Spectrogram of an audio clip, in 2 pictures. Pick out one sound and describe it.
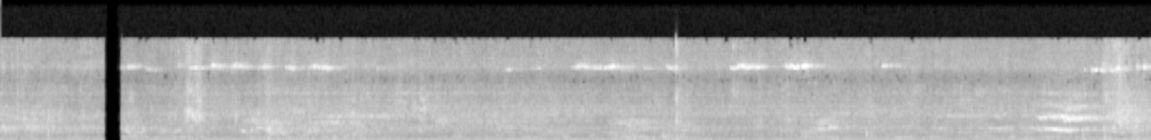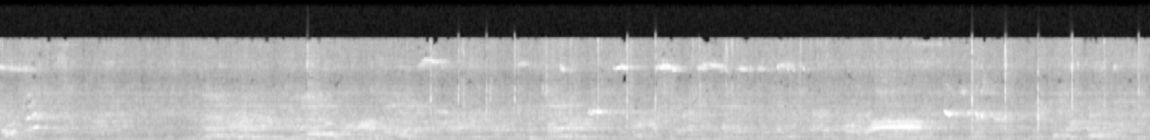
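Electric wheelchairs whir across a large echoing hall.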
